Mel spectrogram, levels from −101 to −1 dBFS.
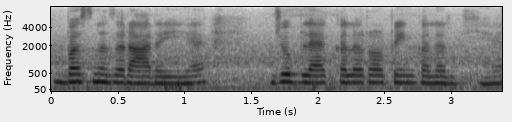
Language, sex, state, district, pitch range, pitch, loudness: Hindi, female, Chandigarh, Chandigarh, 195-220 Hz, 215 Hz, -18 LUFS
